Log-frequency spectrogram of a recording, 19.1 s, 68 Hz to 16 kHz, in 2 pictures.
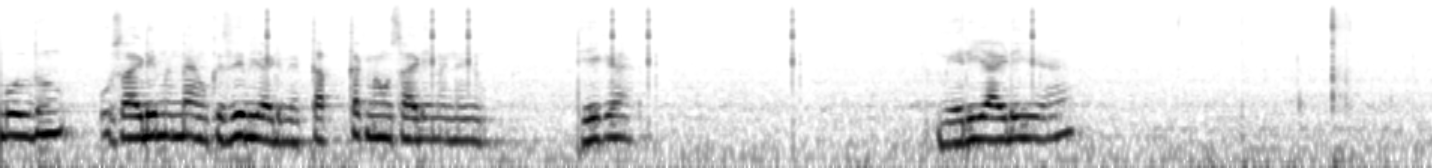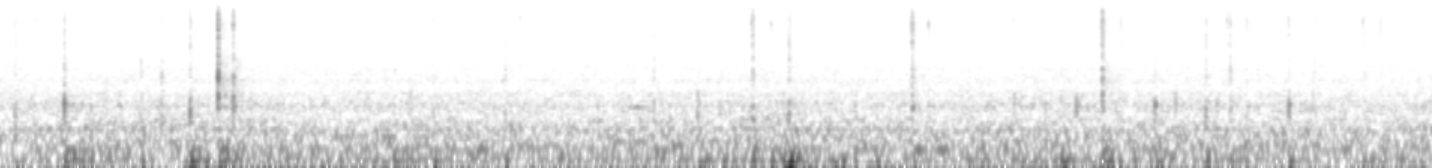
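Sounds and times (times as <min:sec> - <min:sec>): low steady hum: 0:00.0 - 0:19.0
keyboard typing clicks: 0:02.8 - 0:03.2, 0:08.2 - 0:11.2, 0:12.3 - 0:15.0, 0:15.6 - 0:18.8.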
